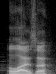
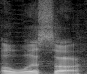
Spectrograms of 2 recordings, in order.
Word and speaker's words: Alyssa: Is it Eliza or Alicia? Or how do you pronounce it? I don't want to keep butchering your name all night. I apologize. Oh, Alyssa. Oh, I'm sorry. I've been butchering it. I'm sorry about that. Like Alyssa Milano.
